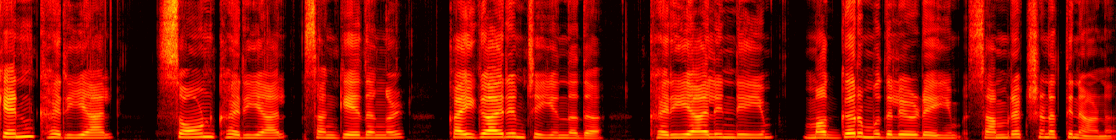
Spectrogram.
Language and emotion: Malayalam, neutral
